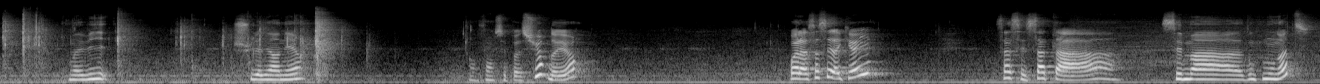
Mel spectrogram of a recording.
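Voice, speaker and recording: Young woman, travel vlogger, casual walkthrough, slightly high voice, filler-heavy chatter, handheld camera. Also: slow, pauses often, a little hiss or hum. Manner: chatty, hesitant, lots of fillers and restarts. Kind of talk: casual vlog chat, walking tour. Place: guest house indoors, walking around.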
